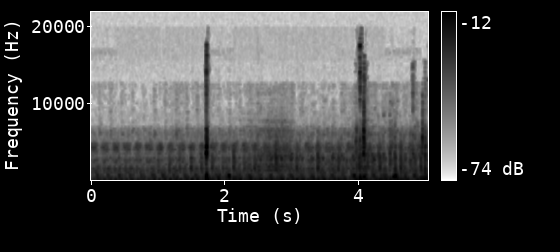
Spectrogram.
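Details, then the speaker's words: 1993 Ford Transit camper diesel, sat untouched for weeks, losing power with heavy black smoke: cranks, catches and settles into a rough, uneven idle with irregular knocks; hard starting, cause not yet confirmed. "course it's kind of hard to start like I said it has been here for a few weeks I haven't touched it"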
